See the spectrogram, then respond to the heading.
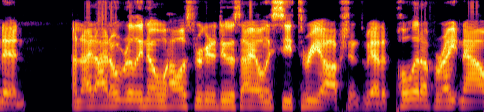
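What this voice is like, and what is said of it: Usual voice. Nothing is said of it.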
